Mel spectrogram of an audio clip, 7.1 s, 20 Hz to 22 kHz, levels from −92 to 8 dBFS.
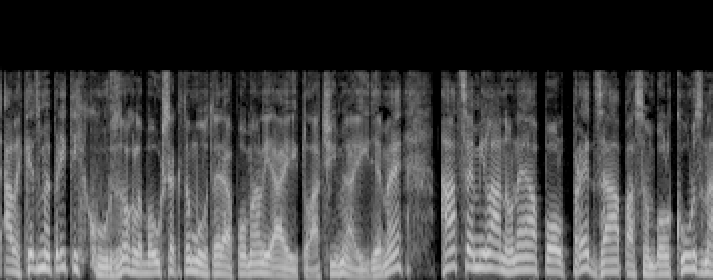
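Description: Speech recording, no audible technical faults.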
